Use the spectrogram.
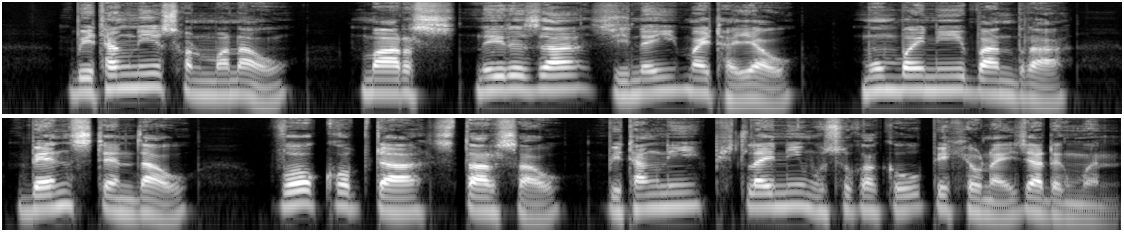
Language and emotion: Bodo, neutral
